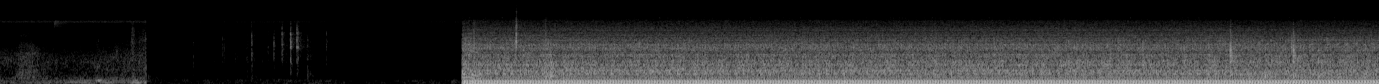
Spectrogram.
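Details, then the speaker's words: Backup riding mower that sat unused (dead battery, likely flat tire), jump-started with starting fluid and fresh gas; after a quiet spell the small engine settles into a steady, regular idle with an even beat, no stumbling or knocking; normal idle. "I was able to jump it, put some juice to it, a little bit of starting fluid, it started up, got some fresh gas in it"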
